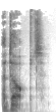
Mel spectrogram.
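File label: "adopt", British English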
